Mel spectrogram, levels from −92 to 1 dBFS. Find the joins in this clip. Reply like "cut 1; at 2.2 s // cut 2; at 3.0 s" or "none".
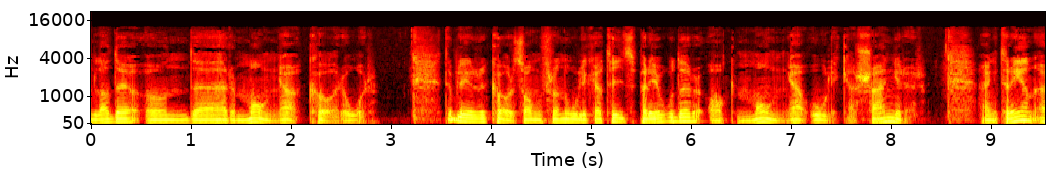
none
